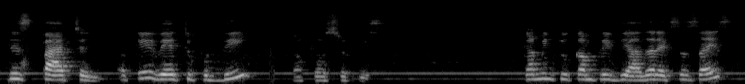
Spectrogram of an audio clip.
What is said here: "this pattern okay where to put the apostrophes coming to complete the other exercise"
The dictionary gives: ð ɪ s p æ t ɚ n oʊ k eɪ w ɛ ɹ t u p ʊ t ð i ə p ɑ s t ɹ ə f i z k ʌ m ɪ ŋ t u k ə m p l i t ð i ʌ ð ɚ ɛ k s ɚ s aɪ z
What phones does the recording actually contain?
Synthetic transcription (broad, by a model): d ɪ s p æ t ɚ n oʊ k eɪ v ɛ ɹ t u p ʊ t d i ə f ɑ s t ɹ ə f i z k ʌ m ɪ ŋ t u k ə m p l i t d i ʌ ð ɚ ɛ k s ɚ s aɪ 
